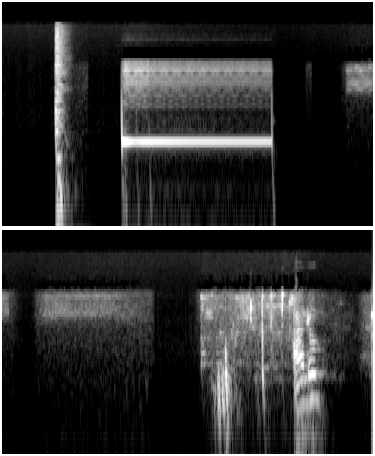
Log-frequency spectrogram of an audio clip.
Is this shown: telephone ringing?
yes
